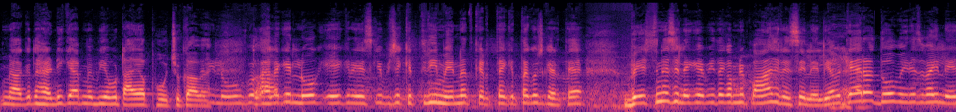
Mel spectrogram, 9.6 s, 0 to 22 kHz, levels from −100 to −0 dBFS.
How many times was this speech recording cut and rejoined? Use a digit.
1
